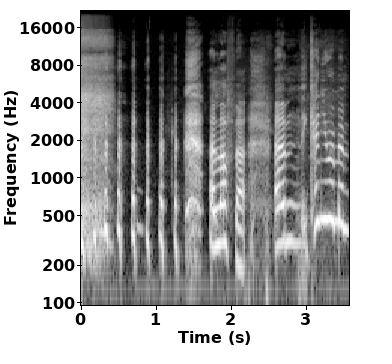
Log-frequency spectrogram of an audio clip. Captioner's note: laughs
